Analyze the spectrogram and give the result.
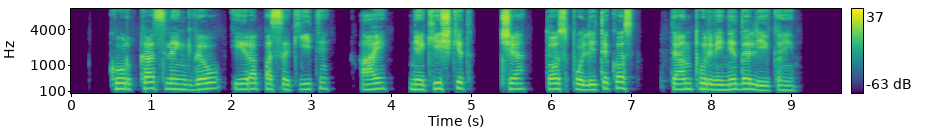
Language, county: Lithuanian, Telšiai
